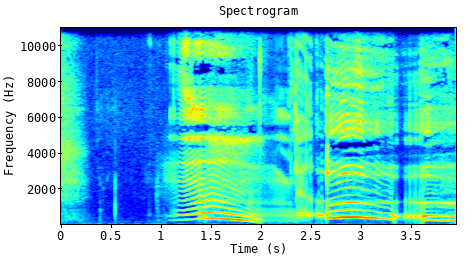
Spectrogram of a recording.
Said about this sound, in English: But let's start with a really good yawn stretch.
